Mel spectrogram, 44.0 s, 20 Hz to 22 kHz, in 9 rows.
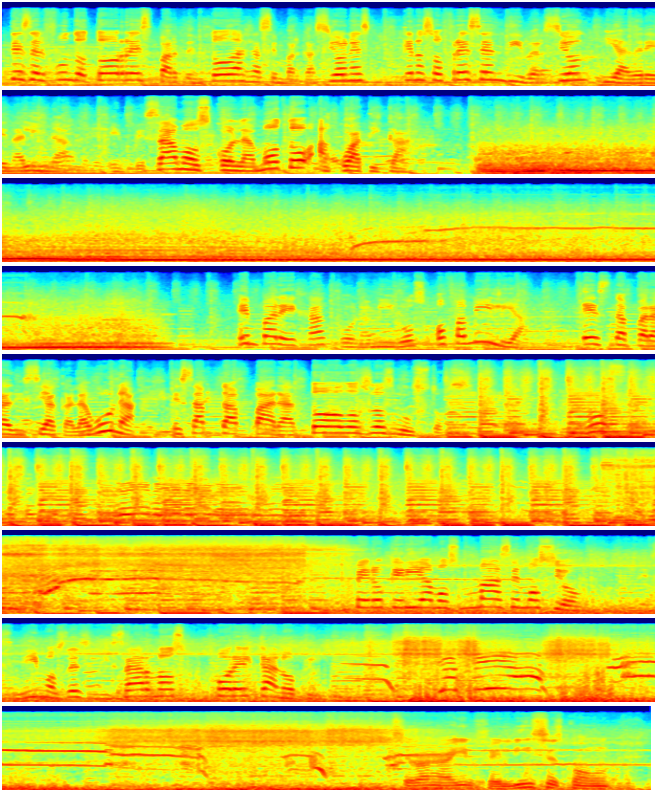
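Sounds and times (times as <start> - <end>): upbeat music with bass beat: 0.0 - 10.3, 15.7 - 38.0
jet ski engine droning: 8.4 - 16.0
high drawn-out squeal: 12.4 - 16.0, 29.1 - 44.0
water spray hiss: 29.0 - 32.0, 37.2 - 38.9, 40.0 - 42.2.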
